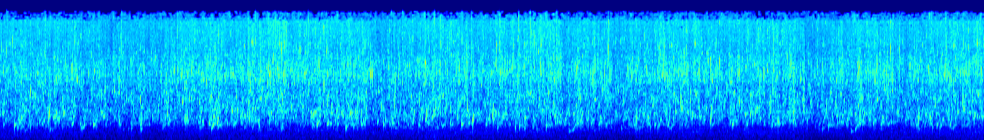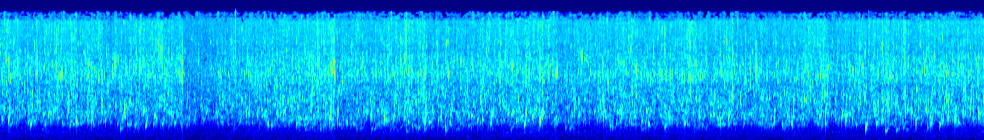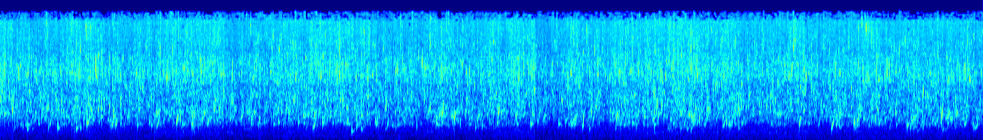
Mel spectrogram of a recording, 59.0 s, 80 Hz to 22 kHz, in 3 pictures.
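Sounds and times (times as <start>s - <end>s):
brook water babbling: 0.0s - 59.0s.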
